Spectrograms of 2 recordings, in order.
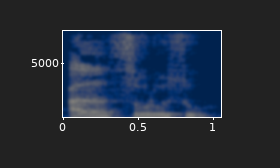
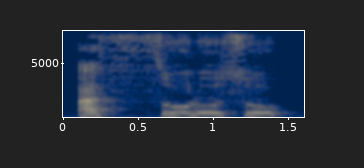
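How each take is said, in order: First: The l is pronounced before the s. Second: The l merges fully into the following s. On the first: The speaker calls it wrong. "tidak dibaca al-sulusu" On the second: The speaker calls it right. "alif lam dianggap e, tidak ada. Jadi langsung melebur"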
